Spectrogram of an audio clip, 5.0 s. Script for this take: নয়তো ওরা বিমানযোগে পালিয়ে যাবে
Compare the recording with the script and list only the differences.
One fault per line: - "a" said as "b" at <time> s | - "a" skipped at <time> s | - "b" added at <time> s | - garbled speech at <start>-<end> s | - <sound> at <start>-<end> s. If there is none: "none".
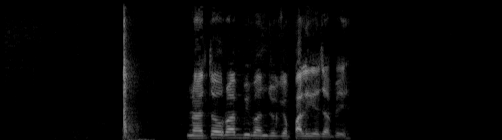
- thud at 1.2-1.6 s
